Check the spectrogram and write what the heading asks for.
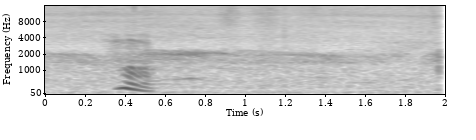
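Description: Crows cawing faintly in the background, with a woman's short, falling "hm" about half a second in.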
